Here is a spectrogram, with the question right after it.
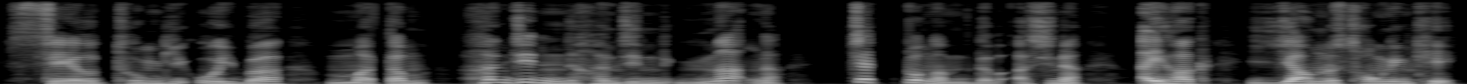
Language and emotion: Manipuri, angry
